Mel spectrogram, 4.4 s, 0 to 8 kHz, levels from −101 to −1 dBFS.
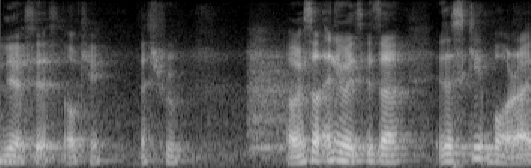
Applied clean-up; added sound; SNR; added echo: none; none; none; none.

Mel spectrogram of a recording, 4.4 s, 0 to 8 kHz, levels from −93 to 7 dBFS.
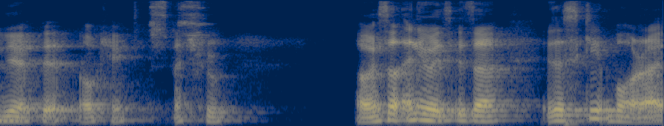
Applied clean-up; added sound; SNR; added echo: neural mask model Resemble Enhance denoiser.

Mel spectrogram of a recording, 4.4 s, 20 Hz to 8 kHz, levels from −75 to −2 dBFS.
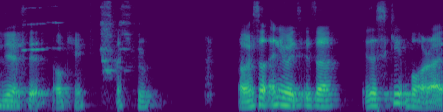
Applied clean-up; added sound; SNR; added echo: neural mask model RNNoise.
